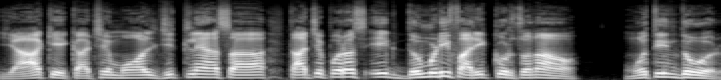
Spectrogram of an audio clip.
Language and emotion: Goan Konkani, angry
